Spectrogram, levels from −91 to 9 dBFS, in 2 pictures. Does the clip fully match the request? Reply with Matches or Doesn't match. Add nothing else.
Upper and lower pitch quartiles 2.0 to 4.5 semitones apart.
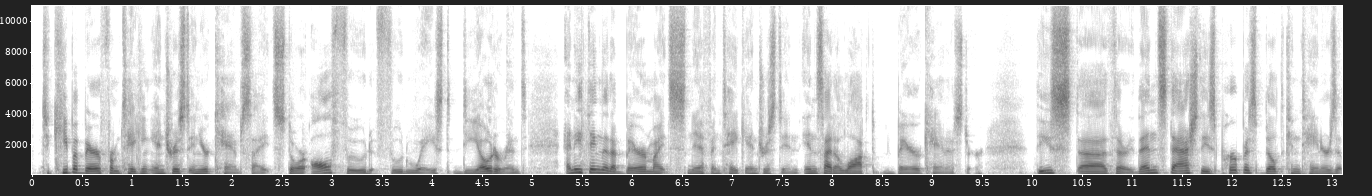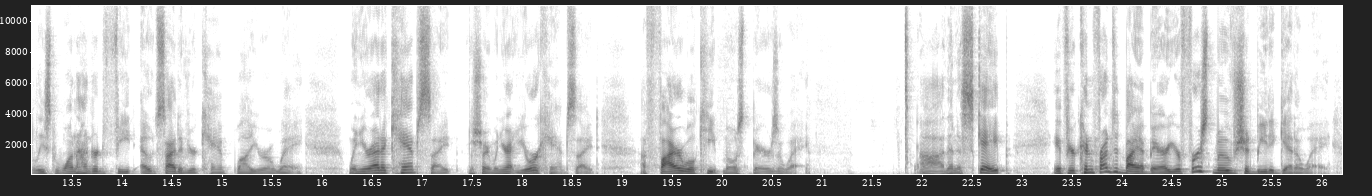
Doesn't match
